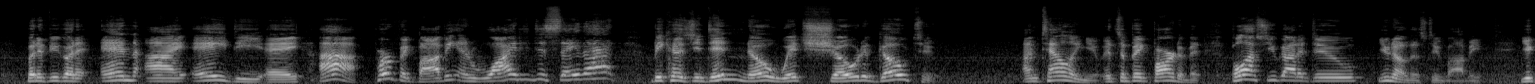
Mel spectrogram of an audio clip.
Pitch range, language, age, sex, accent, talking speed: 125-170 Hz, English, 40-59, male, American, 170 wpm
